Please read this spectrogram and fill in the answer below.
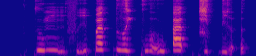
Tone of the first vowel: rising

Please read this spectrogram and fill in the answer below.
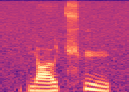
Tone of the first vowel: rising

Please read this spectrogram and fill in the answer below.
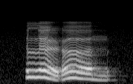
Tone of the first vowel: falling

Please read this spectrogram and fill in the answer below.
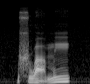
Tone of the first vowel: low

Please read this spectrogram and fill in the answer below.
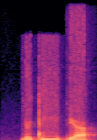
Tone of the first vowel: low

